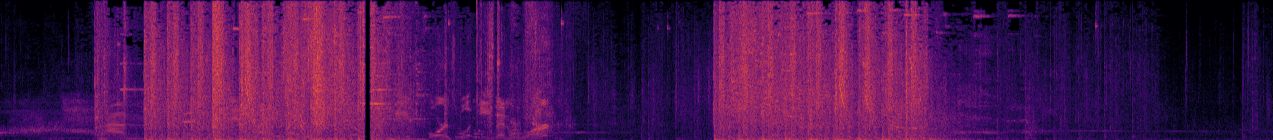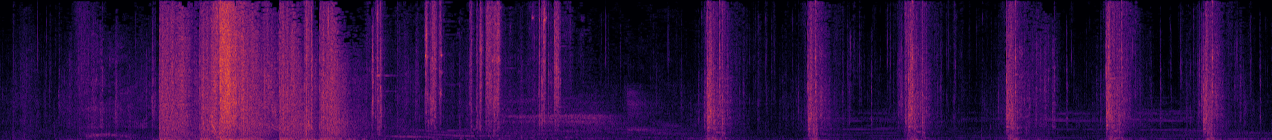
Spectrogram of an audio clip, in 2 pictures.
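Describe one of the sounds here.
Gunfire rings out in loud rapid bursts, then in single spaced shots.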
